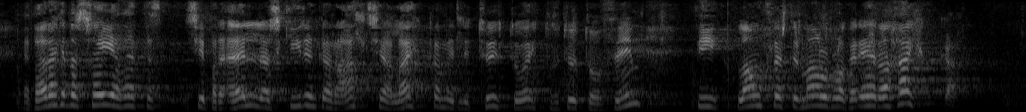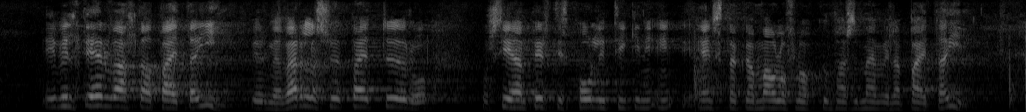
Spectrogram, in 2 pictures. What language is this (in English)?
Icelandic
